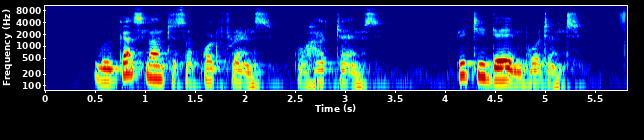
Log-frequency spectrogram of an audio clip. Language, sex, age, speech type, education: Nigerian Pidgin, male, 46-60, read, tertiary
